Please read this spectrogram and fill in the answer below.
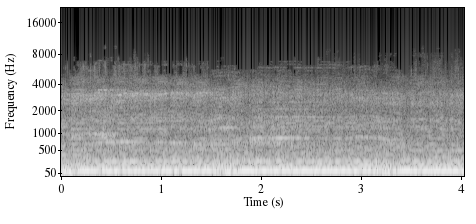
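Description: Loud music from a DJ set, played off turntables and a mixer through club speakers, with a heavy, steady bass.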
